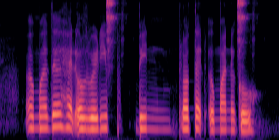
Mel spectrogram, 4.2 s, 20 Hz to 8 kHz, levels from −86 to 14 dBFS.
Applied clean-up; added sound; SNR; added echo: none; Tambourine; 14 dB; none.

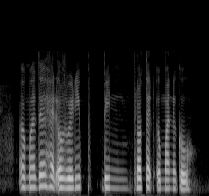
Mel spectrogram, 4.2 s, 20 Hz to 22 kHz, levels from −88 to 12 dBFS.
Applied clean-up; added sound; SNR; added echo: none; none; none; none.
